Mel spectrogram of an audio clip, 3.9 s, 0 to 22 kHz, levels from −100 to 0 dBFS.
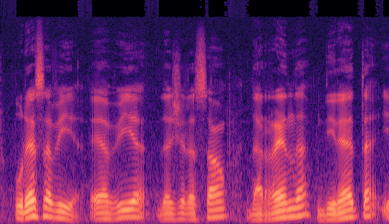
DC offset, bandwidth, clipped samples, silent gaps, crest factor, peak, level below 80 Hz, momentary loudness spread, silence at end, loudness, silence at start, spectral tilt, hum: under 0.1%; 16 kHz; under 0.1%; none; 18 dB; -4 dBFS; -52 dBFS; 8 LU; 0 s; -23 LUFS; 0.15 s; -6 dB/octave; none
